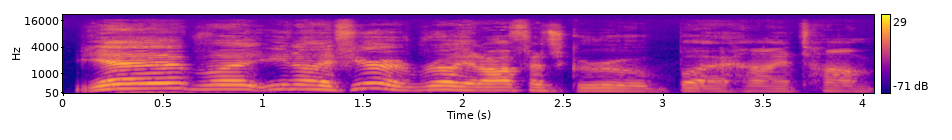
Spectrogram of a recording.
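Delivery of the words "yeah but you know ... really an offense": excited yeah. Real, not acted. Jumping in to argue.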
